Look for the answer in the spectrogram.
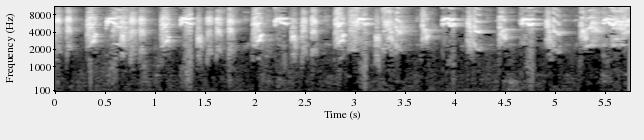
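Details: Singing long-tailed shrike using fills copied from other birds, delivering a dense run of scratchy, high-pitched chattering phrases mixed with short clear whistles, nearly continuous and varied.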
